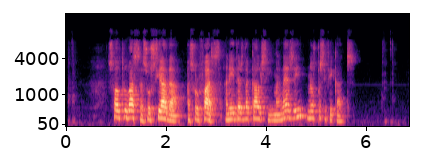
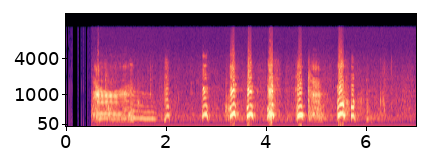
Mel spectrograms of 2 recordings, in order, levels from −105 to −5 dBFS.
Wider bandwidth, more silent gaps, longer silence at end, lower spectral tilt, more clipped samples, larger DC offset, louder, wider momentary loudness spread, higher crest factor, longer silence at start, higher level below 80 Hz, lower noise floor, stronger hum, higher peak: second, 7.6 kHz vs 11 kHz; neither; first, 1.15 s vs 0.6 s; about the same, -6.5 dB/octave vs -6 dB/octave; second, under 0.1% vs 0.6%; second, under 0.1% vs 0.3%; second, -23 LUFS vs -13 LUFS; about the same, 15 LU vs 17 LU; first, 20 dB vs 14 dB; first, 0.85 s vs 0.5 s; second, -60 dBFS vs -50 dBFS; first, -72 dBFS vs -40 dBFS; neither; second, -4 dBFS vs 0 dBFS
